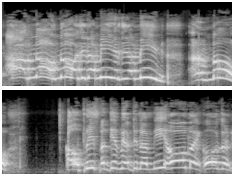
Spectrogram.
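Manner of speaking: high-pitched frantic pleading; mock panic. Man begging her forgiveness, acted panic. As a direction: imitate a man begging in terror, hammed-up. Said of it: "So he get the panicking".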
